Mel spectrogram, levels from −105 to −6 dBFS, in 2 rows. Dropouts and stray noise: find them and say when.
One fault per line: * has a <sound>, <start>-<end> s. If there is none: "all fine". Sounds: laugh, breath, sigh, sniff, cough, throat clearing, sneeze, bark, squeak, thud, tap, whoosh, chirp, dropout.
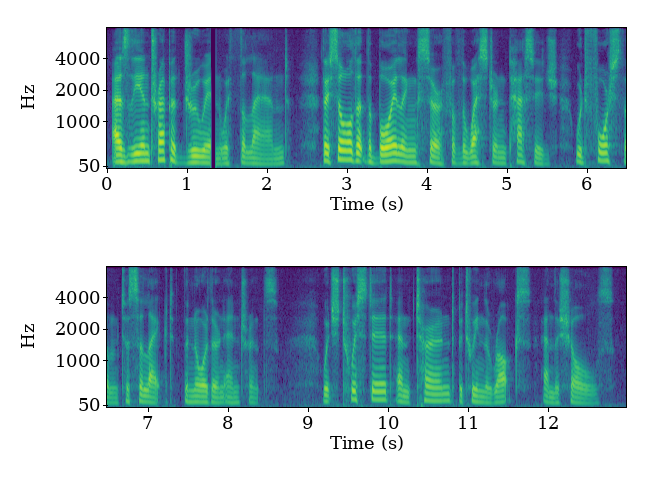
* has a dropout, 1.3-1.4 s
